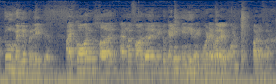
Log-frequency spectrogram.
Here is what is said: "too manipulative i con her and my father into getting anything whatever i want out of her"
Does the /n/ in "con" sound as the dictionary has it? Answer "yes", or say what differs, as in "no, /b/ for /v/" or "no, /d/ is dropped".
no, /l/ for /n/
